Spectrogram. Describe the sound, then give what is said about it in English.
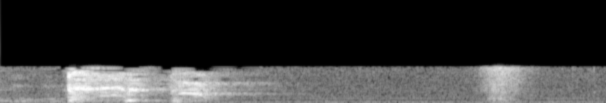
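Coughing from a fly caught in the throat: a loud cluster of harsh coughs, then a shorter cough, and one softer cough after a quiet pause. “Ooh, got something in my throat. That fly, yeah.”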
